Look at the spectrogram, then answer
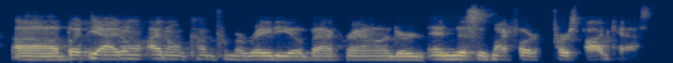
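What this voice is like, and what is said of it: Soft-spoken, monotone voice. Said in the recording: “I have a more soft-spoken, some people even complained it's a monotone voice”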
